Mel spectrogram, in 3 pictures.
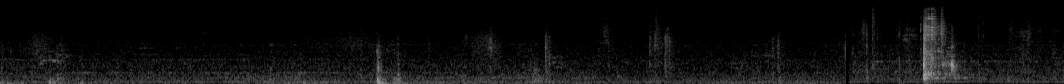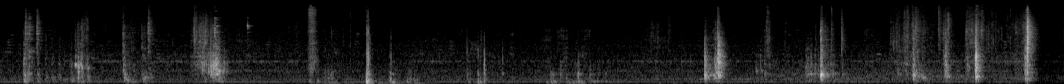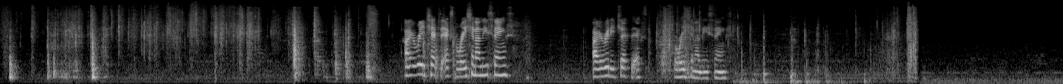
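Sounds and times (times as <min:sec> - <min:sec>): bottles and containers clattering: 0:27.8 - 0:30.4.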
